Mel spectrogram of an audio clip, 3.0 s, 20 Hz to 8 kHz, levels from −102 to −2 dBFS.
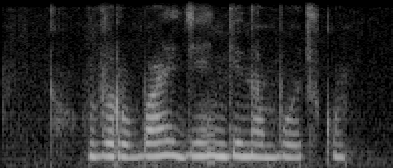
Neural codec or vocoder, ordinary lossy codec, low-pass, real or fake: none; Opus, 16 kbps; 7.2 kHz; real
